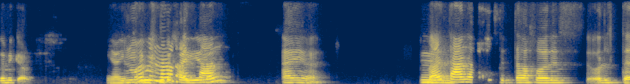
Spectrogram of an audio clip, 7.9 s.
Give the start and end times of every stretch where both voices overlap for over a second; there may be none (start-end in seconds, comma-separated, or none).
1.6-2.9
